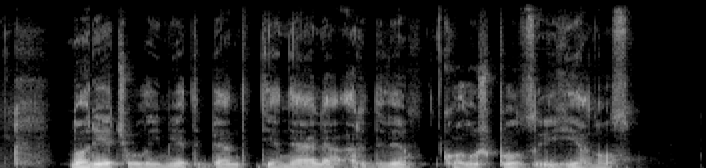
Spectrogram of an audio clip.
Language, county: Lithuanian, Kaunas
